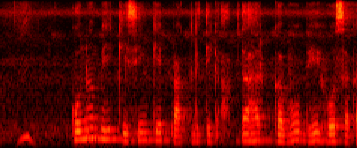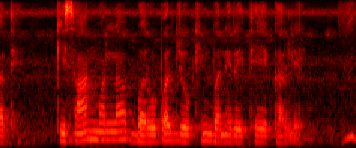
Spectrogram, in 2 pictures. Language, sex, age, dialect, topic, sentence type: Chhattisgarhi, male, 18-24, Central, banking, statement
